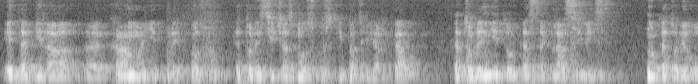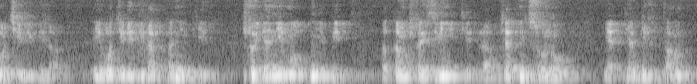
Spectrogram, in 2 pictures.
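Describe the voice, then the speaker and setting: A middle-aged man with a French accent gives a public talk in a language not his own, stopping often to find the next word. His voice is mellow and dark, held in a handheld mic. The sound is roomy and comes from across a small gallery hall. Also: mid-range voice, distant mic. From France. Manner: halting, searching for words. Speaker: lecturer. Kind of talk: public lecture. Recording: roomy hall recorded from afar.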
